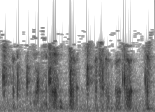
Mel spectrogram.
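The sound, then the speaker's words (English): A pet pig grunts in a quick run of many short, choppy snorts and squeals, moderately loud and alone, with a thin, band-limited tone. “What's that? Oh, that? Just my pet pig”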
